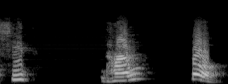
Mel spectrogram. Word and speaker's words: সিদ্ধান্ত: ধান তকার হতো যদি শীদ এখানে একসাথে উচ্চারণ করি ধান একসাথে করি তটা আলাদা করি শীদ ধান ত সঠিক উচ্চারণ হচ্ছে শীদ ধান ত কিন্তু এখানে উচ্চারণটা লেখা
